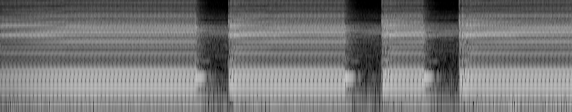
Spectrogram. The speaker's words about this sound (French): Voilà, on entend la sirène.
